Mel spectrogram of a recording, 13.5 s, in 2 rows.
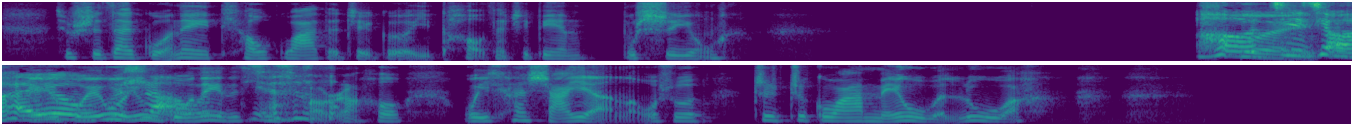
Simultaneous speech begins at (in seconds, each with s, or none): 6.2 s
